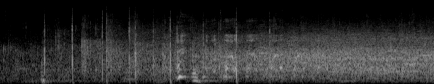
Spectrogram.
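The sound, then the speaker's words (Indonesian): Audience applause for a surprise guest on the show Mata Najwa starts with a few scattered claps, then swells into steady, dense clapping that holds at full strength to the end, with a faint chuckle early on. “Kita kasih tepuk tangan dong untuk tamu kejutan Mata Najwa.”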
